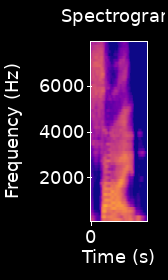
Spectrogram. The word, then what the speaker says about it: sign: this is interesting because we have the noon sound in the word sign fine but related to it is the word signal and there we pronounce the g signal or a signet ring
